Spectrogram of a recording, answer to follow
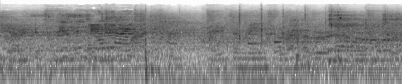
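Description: Volleyball being played in a large hall: a few sharp smacks of the ball being hit and striking the court, mixed with players' shouts and calls.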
